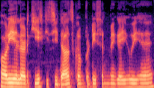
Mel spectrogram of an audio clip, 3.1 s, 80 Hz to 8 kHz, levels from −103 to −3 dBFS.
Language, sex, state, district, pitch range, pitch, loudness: Hindi, male, Bihar, Saran, 120-125 Hz, 120 Hz, -16 LUFS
